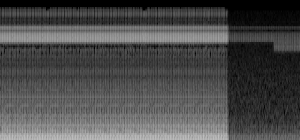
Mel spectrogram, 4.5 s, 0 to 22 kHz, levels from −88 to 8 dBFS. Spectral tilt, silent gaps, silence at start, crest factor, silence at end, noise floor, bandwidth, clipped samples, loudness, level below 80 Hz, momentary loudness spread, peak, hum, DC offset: -5 dB/octave; none; 0 s; 18 dB; 1.1 s; -46 dBFS; 17 kHz; under 0.1%; -17 LUFS; -24 dBFS; 1 LU; -2 dBFS; none; under 0.1%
